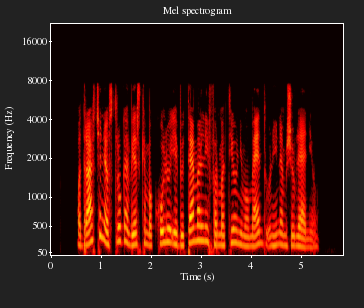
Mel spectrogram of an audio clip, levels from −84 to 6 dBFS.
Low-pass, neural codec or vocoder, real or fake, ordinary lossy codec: none; none; real; none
